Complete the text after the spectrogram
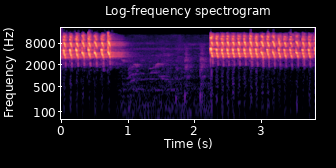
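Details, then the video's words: Two bursts of machine-gun-like high trilling from a cililin, recorded to train other birds, separated by a moment of quiet background noise. Each burst is a rapid, steady string of sharp chips. "SUARA BURUNG CILILIN untuk masteran || FULL DURASI & TEMBAKAN RAPAT"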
